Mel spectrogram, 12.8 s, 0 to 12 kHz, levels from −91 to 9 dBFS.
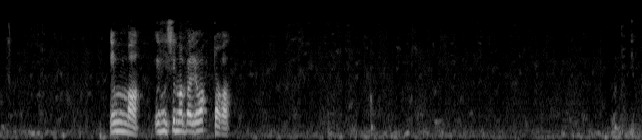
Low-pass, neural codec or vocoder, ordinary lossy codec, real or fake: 7.2 kHz; codec, 16 kHz, 2 kbps, FreqCodec, larger model; MP3, 48 kbps; fake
